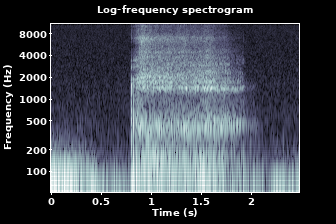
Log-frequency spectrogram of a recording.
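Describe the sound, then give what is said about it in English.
A single audible breath in, a soft breathy hiss lasting about a second, alone over faint background noise. “Breathe in.”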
